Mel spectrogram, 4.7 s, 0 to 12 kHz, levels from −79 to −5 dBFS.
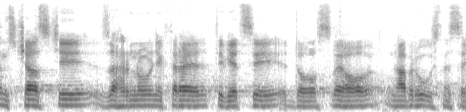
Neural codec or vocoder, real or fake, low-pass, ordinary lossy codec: none; real; 10.8 kHz; AAC, 32 kbps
